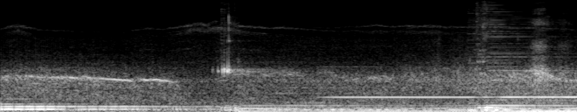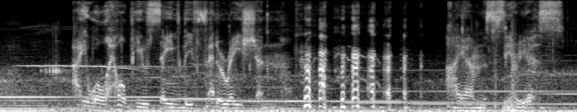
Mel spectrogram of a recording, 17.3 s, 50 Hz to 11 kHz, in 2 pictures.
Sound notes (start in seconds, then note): 12.3 chuckles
